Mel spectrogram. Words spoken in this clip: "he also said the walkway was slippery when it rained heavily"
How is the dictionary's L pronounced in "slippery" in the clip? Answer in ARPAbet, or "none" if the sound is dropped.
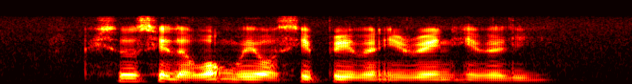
none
